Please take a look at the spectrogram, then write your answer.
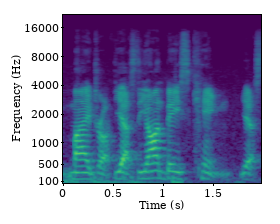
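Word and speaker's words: Meidroth: Meadroth? I never know how to pronounce his name. Chase Mydroth. Show some respect. Mydroth.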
